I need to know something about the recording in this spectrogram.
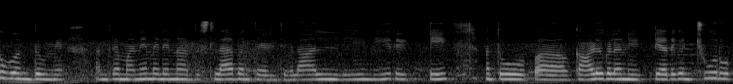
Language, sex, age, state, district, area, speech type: Kannada, female, 18-30, Karnataka, Chikkamagaluru, rural, spontaneous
